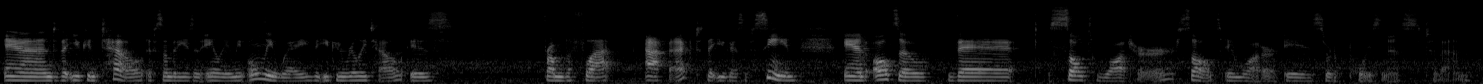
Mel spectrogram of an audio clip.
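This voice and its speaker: A woman's voice: fairly low pitch, fairly even intonation, measured pace, fairly bright tone. A woman running a tabletop roleplaying game, explaining rules and narrating in a conversational way. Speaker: game master. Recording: clearly noisy group room recording.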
